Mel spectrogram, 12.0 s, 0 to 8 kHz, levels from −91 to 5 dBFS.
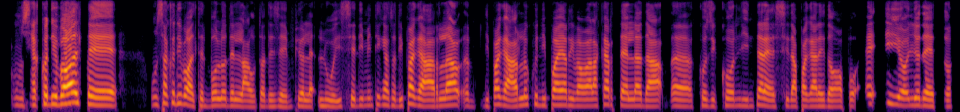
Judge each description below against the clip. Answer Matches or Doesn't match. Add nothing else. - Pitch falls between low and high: Matches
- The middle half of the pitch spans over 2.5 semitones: Matches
